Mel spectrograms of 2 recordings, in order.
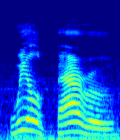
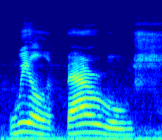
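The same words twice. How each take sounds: First: Wheelbarrow drawn out, louder; slow model word. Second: Wheelbarrows dragged out very slowly; very slow plural model. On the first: Teacher modelling Wheelbarrow for pupils to repeat, slow. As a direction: say Wheelbarrow slowly for repetition. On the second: Teacher modelling the plural Wheelbarrows, very slow. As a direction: stretch Wheelbarrows to show the final s. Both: Shown as a demonstration. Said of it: "you repeat my pronunciation".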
